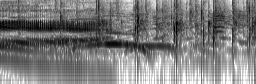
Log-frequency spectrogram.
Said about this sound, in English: Yeah! Woo! A surround sound applause.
